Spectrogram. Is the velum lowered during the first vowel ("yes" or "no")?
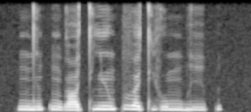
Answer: yes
